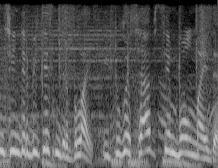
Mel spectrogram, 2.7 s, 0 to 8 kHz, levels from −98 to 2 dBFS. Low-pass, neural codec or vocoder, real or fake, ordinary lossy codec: 7.2 kHz; none; real; none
